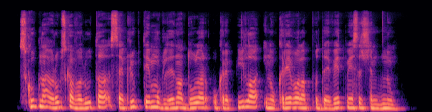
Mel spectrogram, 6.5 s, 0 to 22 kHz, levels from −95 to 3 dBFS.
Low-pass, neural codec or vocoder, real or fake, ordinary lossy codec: 14.4 kHz; none; real; none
